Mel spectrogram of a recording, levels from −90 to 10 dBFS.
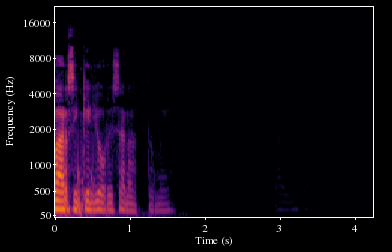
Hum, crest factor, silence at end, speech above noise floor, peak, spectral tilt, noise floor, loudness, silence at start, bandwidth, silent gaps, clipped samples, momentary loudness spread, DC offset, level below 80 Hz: none; 24 dB; 3.15 s; over 65 dB; -6 dBFS; -5.5 dB/octave; under -90 dBFS; -28 LUFS; 0 s; 10.5 kHz; none; under 0.1%; 21 LU; under 0.1%; -62 dBFS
